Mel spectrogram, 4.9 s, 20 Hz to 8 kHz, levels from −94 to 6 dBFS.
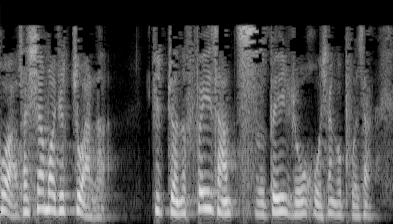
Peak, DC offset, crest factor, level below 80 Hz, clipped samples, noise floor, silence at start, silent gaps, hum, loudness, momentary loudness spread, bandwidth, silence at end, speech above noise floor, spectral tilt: -2 dBFS; under 0.1%; 14 dB; -62 dBFS; under 0.1%; -55 dBFS; 0 s; none; none; -15 LUFS; 12 LU; 5.8 kHz; 0.25 s; 41 dB; -10.5 dB/octave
